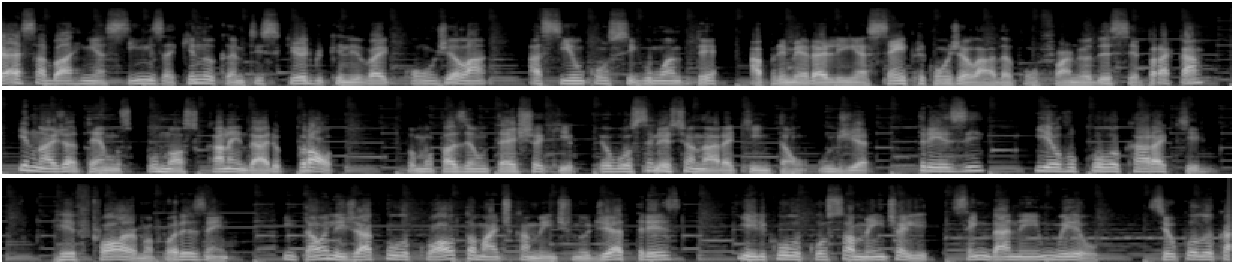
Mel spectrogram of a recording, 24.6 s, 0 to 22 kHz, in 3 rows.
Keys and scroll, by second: 16.5 m, 16.9 Tab, 17.2 Down, 17.3 Left.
